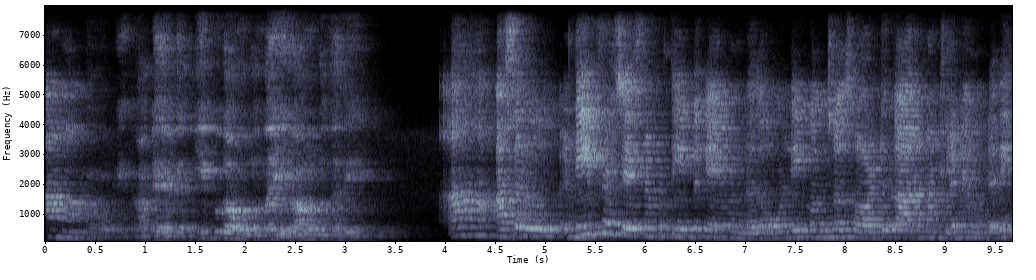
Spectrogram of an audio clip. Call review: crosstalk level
none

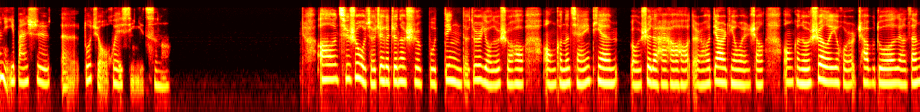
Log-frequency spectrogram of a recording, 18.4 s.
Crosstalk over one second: none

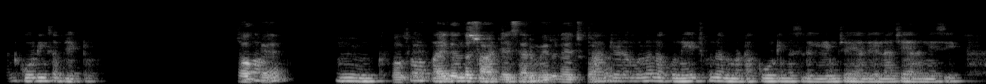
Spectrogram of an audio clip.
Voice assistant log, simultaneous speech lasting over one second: present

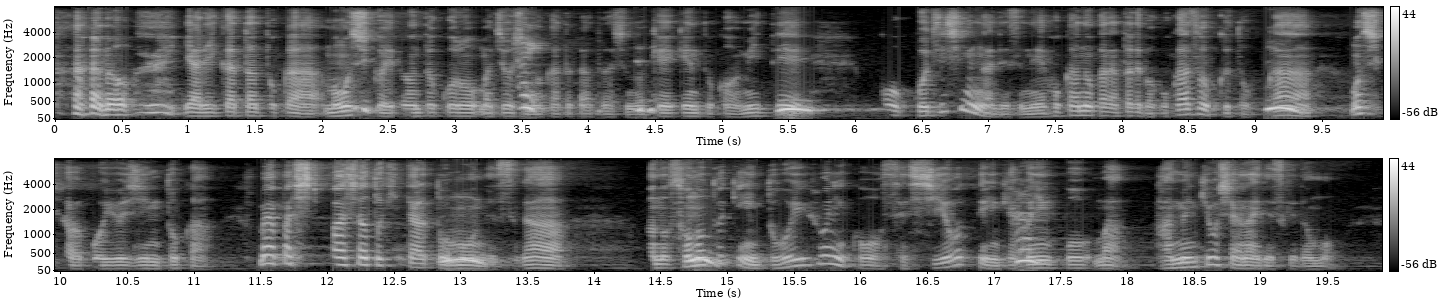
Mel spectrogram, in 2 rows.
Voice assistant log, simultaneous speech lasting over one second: none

